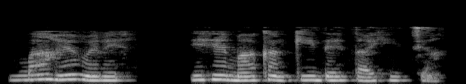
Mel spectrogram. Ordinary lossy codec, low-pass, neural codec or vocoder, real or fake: MP3, 24 kbps; 7.2 kHz; none; real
